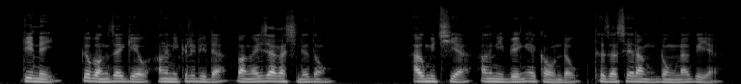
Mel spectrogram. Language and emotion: Bodo, sad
